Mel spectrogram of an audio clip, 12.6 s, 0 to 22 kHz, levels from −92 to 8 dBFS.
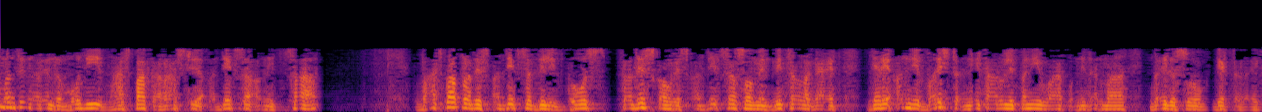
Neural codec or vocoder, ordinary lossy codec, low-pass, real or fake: vocoder, 24 kHz, 100 mel bands, Vocos; none; 3.6 kHz; fake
